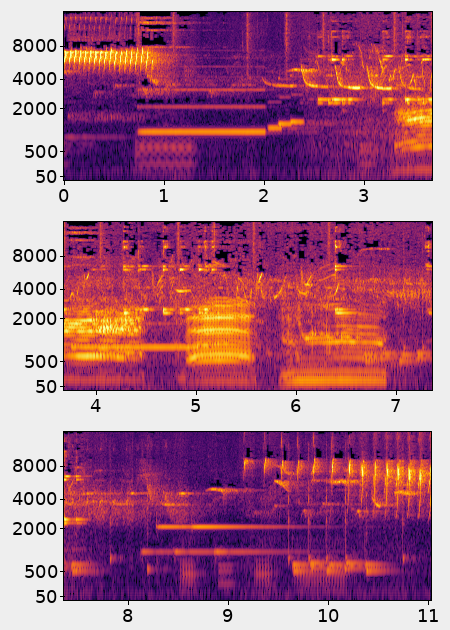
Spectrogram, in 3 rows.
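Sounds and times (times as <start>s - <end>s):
birds chirping: 0.0s - 11.0s
cow mooing: 3.3s - 7.0s.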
